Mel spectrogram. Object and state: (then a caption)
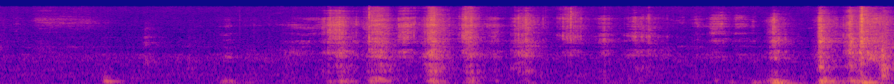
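Wooden block being carved. A steel carving knife scrapes and cuts into the patterned face of a solid, light wooden carving block. Short, irregular rasping strokes come in bursts, each with a dull low thud and a bright, dry scrape that dies away almost at once. The strokes grow denser and louder toward the end.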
